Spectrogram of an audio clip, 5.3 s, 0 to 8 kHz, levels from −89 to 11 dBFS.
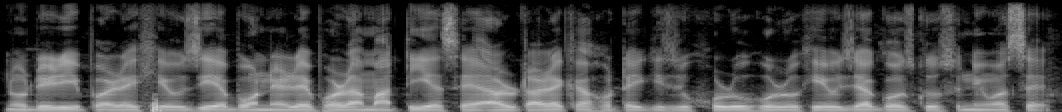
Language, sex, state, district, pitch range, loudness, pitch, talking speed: Assamese, male, Assam, Kamrup Metropolitan, 95-105 Hz, -18 LUFS, 100 Hz, 190 wpm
